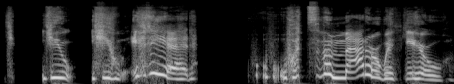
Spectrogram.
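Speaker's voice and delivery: high, stammered angry scolding; exasperated outburst. Acted. Scolding a reckless teammate, exasperated high outburst. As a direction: snap at him for being so reckless.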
